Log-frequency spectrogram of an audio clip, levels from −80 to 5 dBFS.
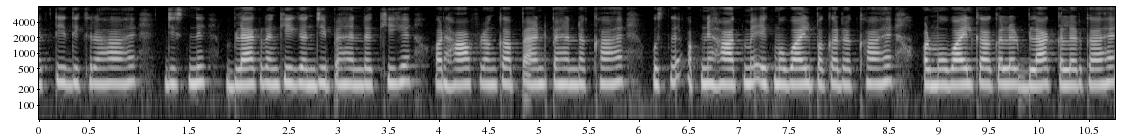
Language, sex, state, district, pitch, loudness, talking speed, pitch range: Hindi, female, Bihar, Supaul, 255 Hz, -19 LUFS, 205 wpm, 250-265 Hz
